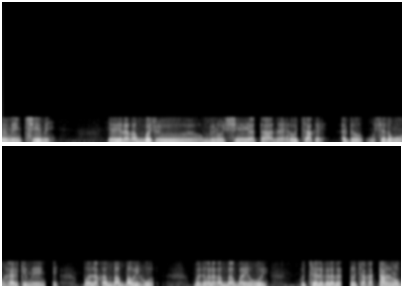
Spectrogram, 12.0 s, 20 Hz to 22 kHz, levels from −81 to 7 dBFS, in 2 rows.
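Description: Packet loss with pitch repetition occurs at 4.28–4.32 s (40 ms), 6.60–6.76 s, 8.22–8.46 s (scattered, longest run 80 ms) and 11.04–11.22 s. The receiver loops the last pitch cycle: brief gaps sound buzzy and held, longer ones fade. On the spectrogram, the harmonics freeze into flat, tapering bands. The waveform shows identical cycles shrinking.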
